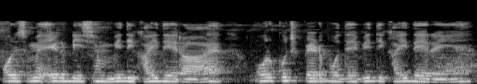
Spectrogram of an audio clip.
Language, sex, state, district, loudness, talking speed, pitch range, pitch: Hindi, male, Uttar Pradesh, Shamli, -15 LUFS, 225 wpm, 135-150 Hz, 145 Hz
